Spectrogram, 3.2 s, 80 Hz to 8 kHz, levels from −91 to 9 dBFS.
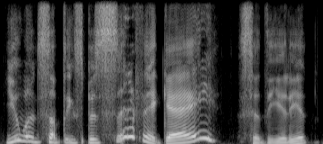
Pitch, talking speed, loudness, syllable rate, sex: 210 Hz, 150 wpm, -18 LUFS, 5.0 syllables/s, male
